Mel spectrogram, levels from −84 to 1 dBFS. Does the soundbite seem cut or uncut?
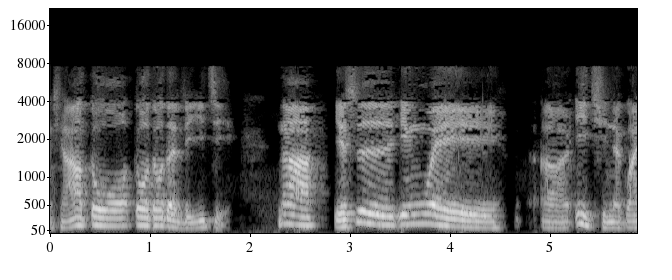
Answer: uncut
